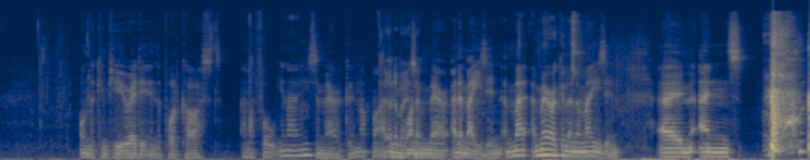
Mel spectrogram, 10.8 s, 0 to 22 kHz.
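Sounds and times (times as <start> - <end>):
speech: 1.1 - 10.7
man coughing heavily: 10.2 - 10.7.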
